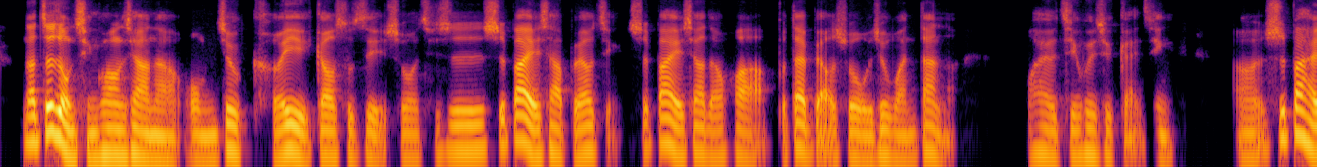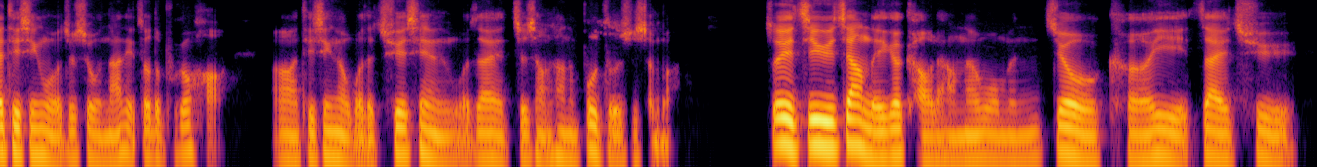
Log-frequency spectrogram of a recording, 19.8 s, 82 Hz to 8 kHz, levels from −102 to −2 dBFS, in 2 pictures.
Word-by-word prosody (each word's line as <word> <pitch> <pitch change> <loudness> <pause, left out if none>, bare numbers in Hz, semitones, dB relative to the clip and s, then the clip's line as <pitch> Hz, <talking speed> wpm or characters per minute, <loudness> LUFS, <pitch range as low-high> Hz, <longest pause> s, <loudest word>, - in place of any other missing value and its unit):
那 165 - +3
这 215 +6 +9
种 130 - +9
情 105 -1 -1
况 115 0 +1
下 110 -3 +3
呢， 95 -1 0
我 100 - -3
们 95 0 -3
就 125 +6 +1
可 120 -2 -4
以 115 -6 +4
告 110 +1 0
诉 110 0 -7
自 105 +1 -5
己 95 - -4
说： 100 -1 -6
“其 115 - -14
实 130 +1 -1
失 135 - -2
败 170 - +7
一 110 - +4
下 115 0 -2
不 - - -7
要 125 +2 +1
紧， 125 - -15
失 135 - -8
败 160 -3 +2
一 - - -1
下 125 +1 -2
的 110 0 -5
话 110 -4 -4
不 - - -9
代 - - +3
表 - - -2
说 110 -1 -2
我 95 - -2
就 115 +2 -2
完 100 -1 -6
蛋 - - -2
了， - - -13 0.5
我 - - -15
还 120 - -5
有 110 - -3
机 110 +2 -7
会 115 -1 -4
去 110 - -6
改 - - -11
进。 - - -11 0.4
呃， 105 0 -7
失 185 +7 -1
败 200 +1 +5
还 125 -7 +5
提 120 - +1
醒 115 -1 -2
我， 95 - -2
就 105 - -6
是 110 - -7
我 100 - -5
哪 95 +3 -4
里 115 - -5
做 110 - -4
得 - - -5
不 120 0 -22
够 125 - -3
好， - - -12 0.3
啊， 100 -1 -6
提 100 - -6
醒 110 +2 -3
了 105 - -1
我 - - -5
的 - - -5
缺 120 -1 -1
陷， 105 -6 -2
我 - - -8
在 105 -2 -3
职 100 - -7
场 100 -1 -6
上 105 -2 -6
的 100 - -6
不 125 +5 -2
足 120 - -5
是 105 - -11
什 105 - -7
么。” - - -11 0.7
所 155 - +5
以 150 - +11
基 150 +2 +5
于 145 -1 +10
这 150 +3 +4
样 145 -4 +5
的 110 - +2
一 - - +1
个 115 +1 +3
考 95 -4 -5
量 95 0 -7
呢， 100 0 -3
我 100 -1 -5
们 95 +2 -8
就 110 -6 +3
可 100 +1 -5
以 110 -3 -1
再 105 -3 0
去 100 0 -6
110 Hz, 315 characters per minute, -21 LUFS, 100-120 Hz, 0.7 s, 以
